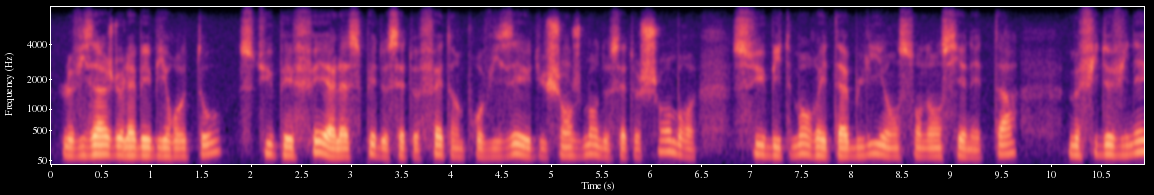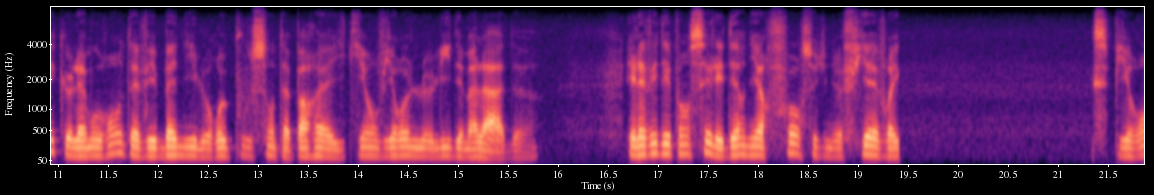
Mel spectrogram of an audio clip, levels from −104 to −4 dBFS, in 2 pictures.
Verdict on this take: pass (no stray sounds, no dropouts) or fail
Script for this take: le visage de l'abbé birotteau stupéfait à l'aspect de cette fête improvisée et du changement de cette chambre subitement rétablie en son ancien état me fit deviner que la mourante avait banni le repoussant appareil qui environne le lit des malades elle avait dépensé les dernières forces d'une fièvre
pass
